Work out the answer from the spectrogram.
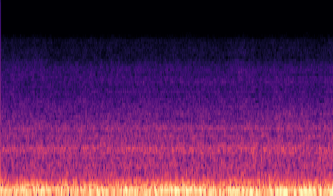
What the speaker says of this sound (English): We got this car in track mode right now, so it has the exhaust open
